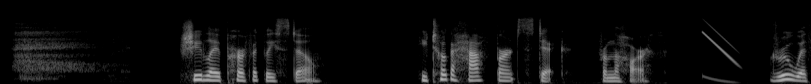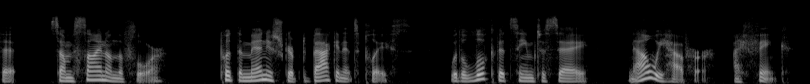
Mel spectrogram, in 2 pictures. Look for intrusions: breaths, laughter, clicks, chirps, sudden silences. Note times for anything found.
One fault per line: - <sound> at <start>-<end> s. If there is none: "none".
- sigh at 0.1-1.4 s
- chirp at 7.0-7.4 s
